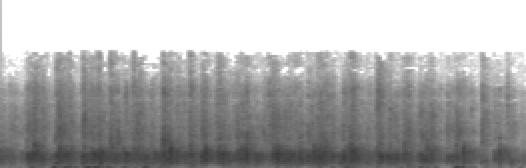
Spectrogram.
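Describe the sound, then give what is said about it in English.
An audience applauds speakers coming on stage at a live event at the Sugar Club. The clapping is loud, dense and continuous for the whole stretch. “if you put your hands together to welcome Emma D'Souza from Loss of Implementation and Sam McElwain from Shrapnel Podcast.”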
